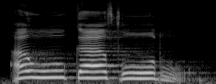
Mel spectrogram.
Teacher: Kemudian ro apabila berhenti dibacanya secara tafkhim. Kenapa? Ro-nya ini kan pasti jadi sukun kalau berhenti.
